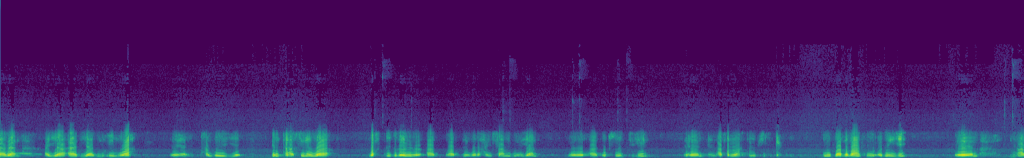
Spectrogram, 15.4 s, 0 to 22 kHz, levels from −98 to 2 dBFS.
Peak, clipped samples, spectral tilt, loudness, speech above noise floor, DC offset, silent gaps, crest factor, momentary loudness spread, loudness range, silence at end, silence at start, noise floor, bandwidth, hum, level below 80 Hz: -2 dBFS; under 0.1%; -4 dB/octave; -21 LUFS; 38 dB; under 0.1%; none; 20 dB; 16 LU; 7 LU; 0 s; 0 s; -58 dBFS; 4.8 kHz; none; -80 dBFS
